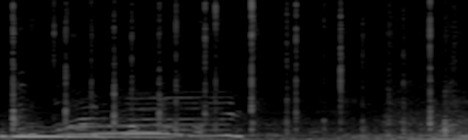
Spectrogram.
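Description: A small group clapping hands, irregular sharp claps, with a few voices trailing off during the first second.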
